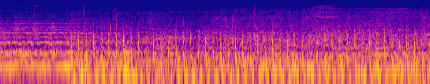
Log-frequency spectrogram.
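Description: A helicopter's rotor thumps in a fast, steady chop with a roaring engine whine, loud and close, filling the whole stretch without any voices.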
